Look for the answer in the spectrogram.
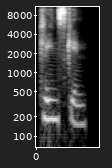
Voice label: "cleanskin", Indian

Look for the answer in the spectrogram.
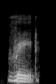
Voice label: "raid", Indian

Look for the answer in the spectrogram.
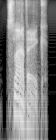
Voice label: "Slavic", British

